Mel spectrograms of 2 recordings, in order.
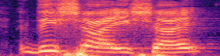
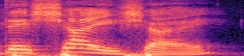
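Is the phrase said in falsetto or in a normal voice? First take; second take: falsetto; normal. First: It is said in a high falsetto voice. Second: It is said in a normal, lower voice. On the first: The speaker calls it wrong. "No. It's never... In Castellano, they do not use falsetto" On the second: The speaker calls it right. "So it's de shai shai"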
